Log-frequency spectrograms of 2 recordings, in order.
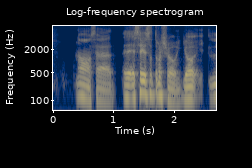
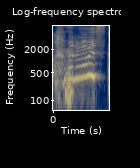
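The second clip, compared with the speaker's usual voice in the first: much higher, loud delighted exclamation; overjoyed; 5 dB louder, slower than usual. Retold or imitated. Son telling his mom he is amazed, bursting with glee. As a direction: burst out with joy.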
